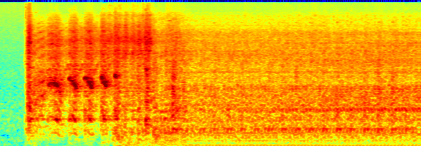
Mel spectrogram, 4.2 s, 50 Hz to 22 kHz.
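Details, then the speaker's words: Renault Trafic diesel just after the engine was refitted, start with preheat: about five cranking pulses, then it catches, is slightly unsteady for 10–15 seconds, and settles into an even idle with no knocks. "quand tu démarres il a un peu de mal à se stabiliser pendant pe-re 10 secondes 15 secondes et après il est stable nickel"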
